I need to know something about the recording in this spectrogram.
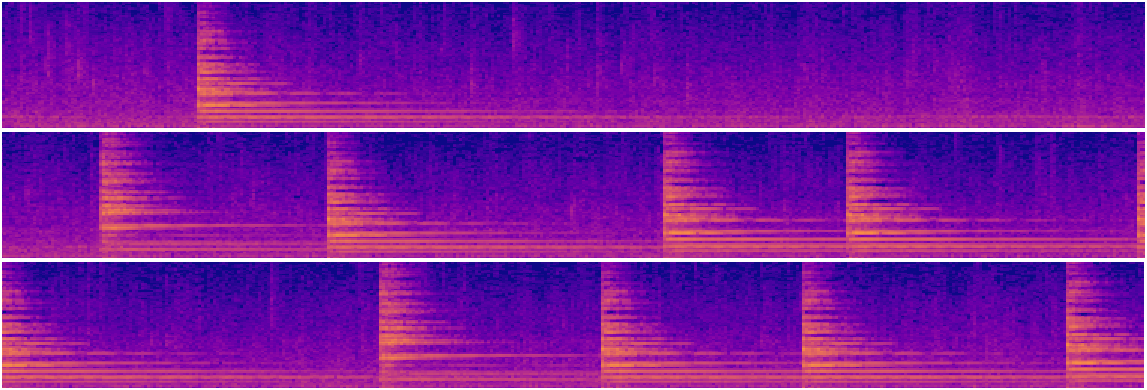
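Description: Small bells ring out one at a time, each chime ringing on and fading.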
